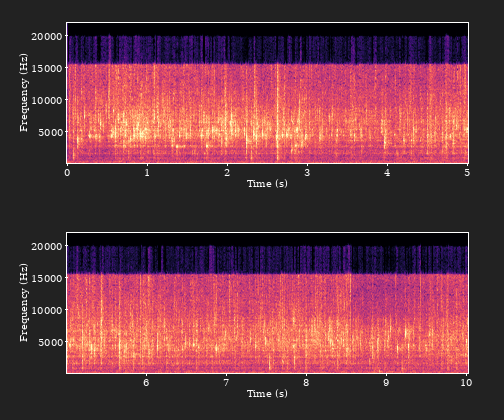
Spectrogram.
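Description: Onion sautés in oil already seasoned with spluttered cumin and mustard seeds, a continuous close sizzle with crackling pops and occasional stirring, no speech.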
